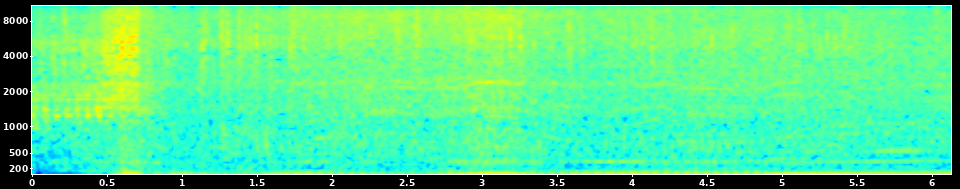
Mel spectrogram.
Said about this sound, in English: I could hear cars starting up and setting off all evening, and from time to time I looked out at our car park and I could see that it was almost empty.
